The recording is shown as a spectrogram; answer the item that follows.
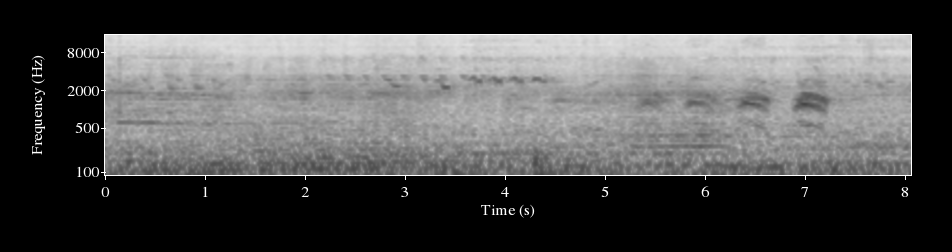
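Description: Crows cawing, about four harsh calls in the second half, the last the loudest. A smaller bird chirps in a quick run of high notes a few seconds earlier, over a steady low rumble.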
